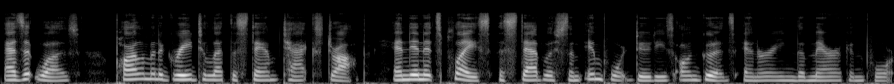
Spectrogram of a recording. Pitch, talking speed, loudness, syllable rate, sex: 200 Hz, 170 wpm, -20 LUFS, 4.8 syllables/s, female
